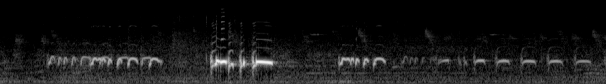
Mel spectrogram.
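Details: Silver local zebra dove in full song: runs of quick hooked coos, then a loud stuttering burst, then a long series of evenly spaced soft curling coo notes.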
